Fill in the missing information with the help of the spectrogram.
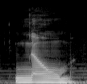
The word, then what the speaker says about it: gnome: So, what's the first silent letter of the word gnome? – G. – That would be correct.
